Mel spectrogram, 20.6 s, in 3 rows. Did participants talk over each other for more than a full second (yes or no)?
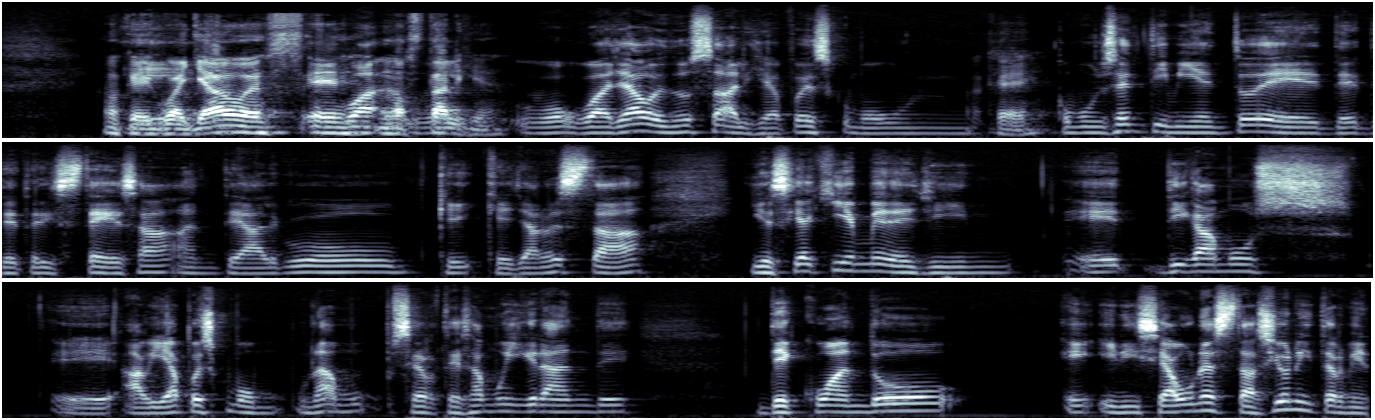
yes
